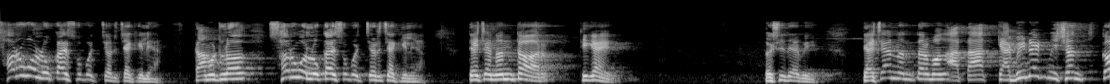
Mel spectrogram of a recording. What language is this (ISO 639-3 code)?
mar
